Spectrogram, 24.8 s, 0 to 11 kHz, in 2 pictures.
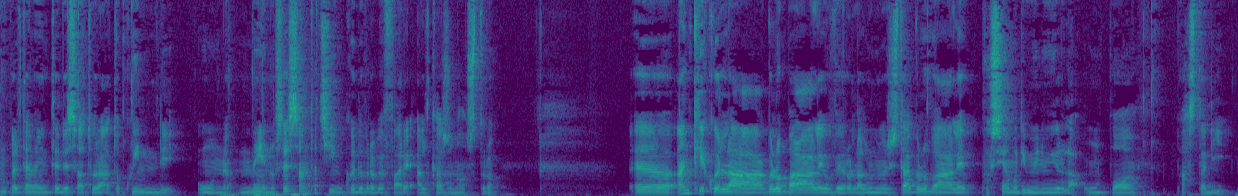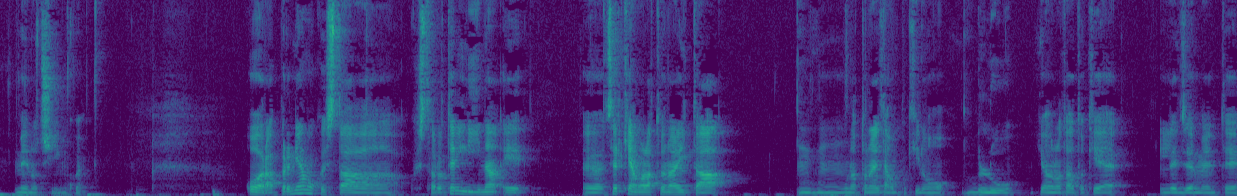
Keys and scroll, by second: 20.7 super+z.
